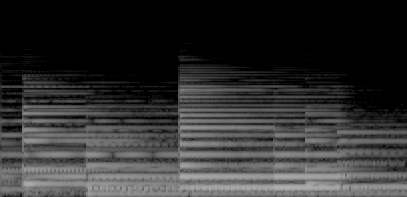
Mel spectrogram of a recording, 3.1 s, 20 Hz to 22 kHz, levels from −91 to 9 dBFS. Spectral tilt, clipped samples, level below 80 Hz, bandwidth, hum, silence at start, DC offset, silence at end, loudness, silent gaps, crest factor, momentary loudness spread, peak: -9 dB/octave; under 0.1%; -62 dBFS; 5.6 kHz; none; 0 s; under 0.1%; 0 s; -28 LUFS; none; 12 dB; 7 LU; -16 dBFS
